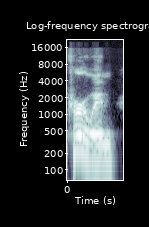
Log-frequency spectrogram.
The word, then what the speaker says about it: Kerwin: When you get a when you get a guy called Kerwin because he rhymes with Berwin, like who's got the pull strings to make his little jaw go around?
